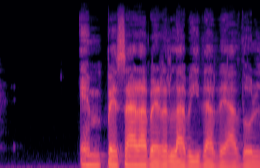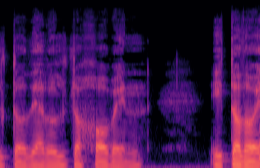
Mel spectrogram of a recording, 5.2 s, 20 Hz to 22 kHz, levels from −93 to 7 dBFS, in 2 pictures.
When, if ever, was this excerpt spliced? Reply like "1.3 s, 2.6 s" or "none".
none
